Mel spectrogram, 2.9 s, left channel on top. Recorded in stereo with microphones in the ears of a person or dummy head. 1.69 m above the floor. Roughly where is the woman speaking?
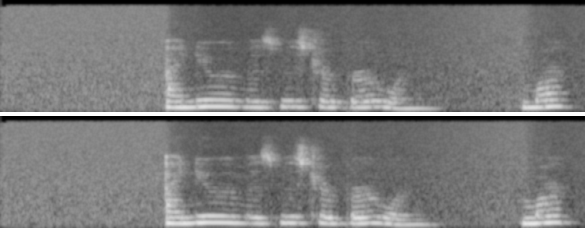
Right.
